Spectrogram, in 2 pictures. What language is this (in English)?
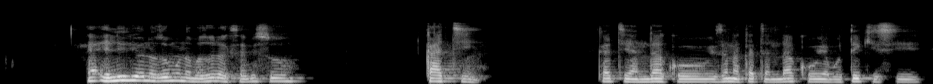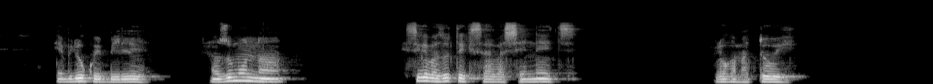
Lingala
